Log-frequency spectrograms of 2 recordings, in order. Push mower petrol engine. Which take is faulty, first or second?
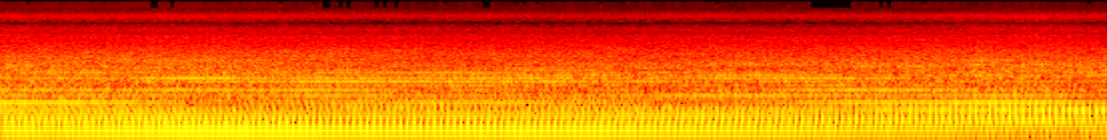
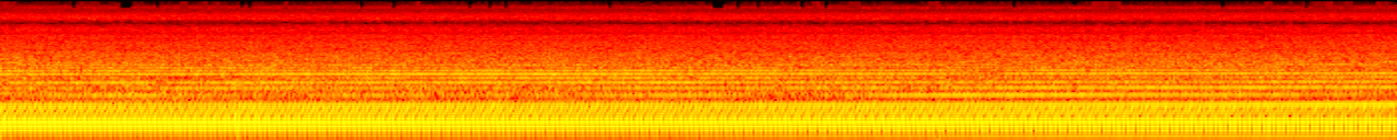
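second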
